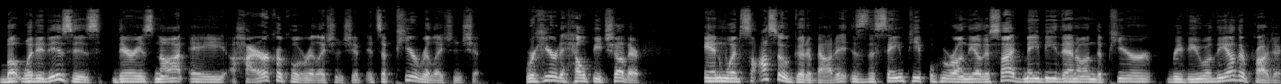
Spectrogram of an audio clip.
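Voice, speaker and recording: A normal speaking voice comes through on a very clean recording with a silent background. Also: man. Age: 40s. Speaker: architect and technology leader. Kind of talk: interview conversation.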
